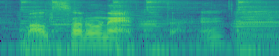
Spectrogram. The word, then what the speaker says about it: Barceloneta: Bé, ells ho pronuncien Balsaroneta.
